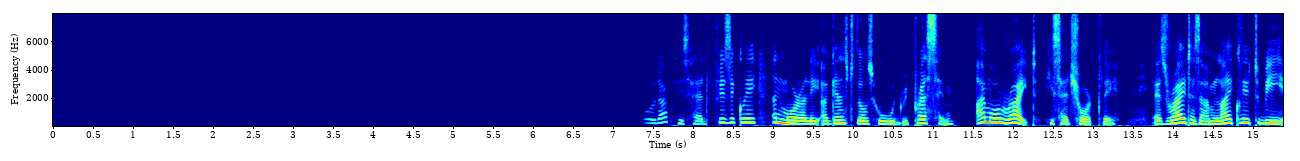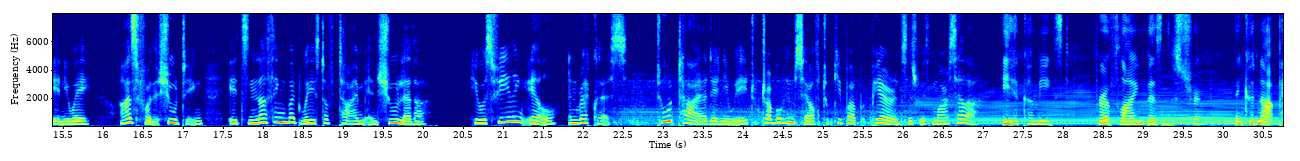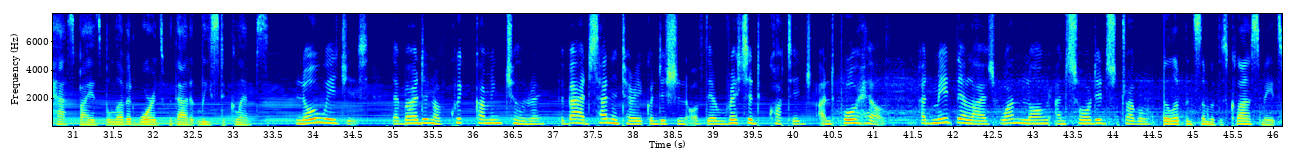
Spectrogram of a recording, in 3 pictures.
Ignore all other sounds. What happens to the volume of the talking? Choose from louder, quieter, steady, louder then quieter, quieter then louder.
steady.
